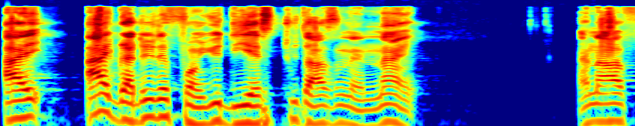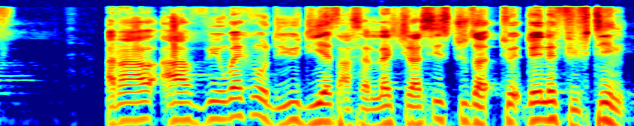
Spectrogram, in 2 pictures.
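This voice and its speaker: Man, member speaking from the floor, earnest and pressing, mid pitch. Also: a bit bright. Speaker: lecturer and association member. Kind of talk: raising a complaint at a meeting. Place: meeting hall.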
